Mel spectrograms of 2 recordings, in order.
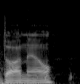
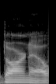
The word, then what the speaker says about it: Donnell: She's white, even though her name's Donnell. Some say that it's pronounced Darnell, and I was like, There's no R. that's racist. There's no R in that word.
